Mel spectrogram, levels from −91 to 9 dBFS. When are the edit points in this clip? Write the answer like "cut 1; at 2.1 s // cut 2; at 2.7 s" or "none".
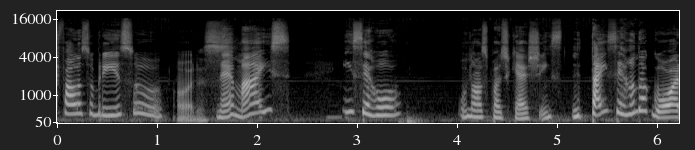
cut 1; at 1.1 s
